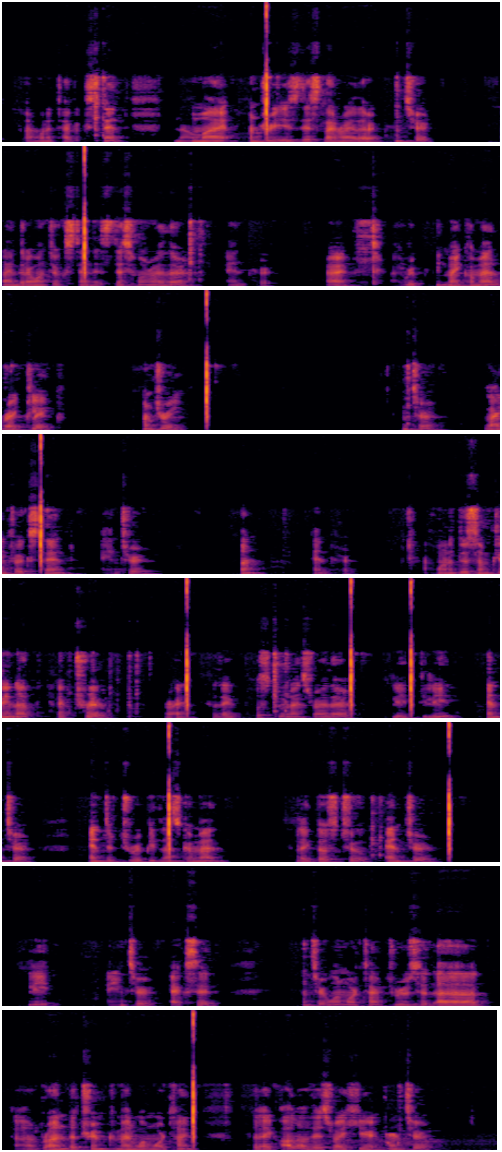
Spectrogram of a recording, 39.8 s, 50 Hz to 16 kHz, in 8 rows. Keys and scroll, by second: 0.8 space, 3.7 -, 6.7 -, 13.7 -, 17.5 space, 19.1 Escape, 20.3 t, 20.6 r, 20.9 m, 21.1 space, 22.5 -, 24.5 Return, 25.5 space, 28.5 space, 30.5 space, 32.6 space, 38.6 space.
